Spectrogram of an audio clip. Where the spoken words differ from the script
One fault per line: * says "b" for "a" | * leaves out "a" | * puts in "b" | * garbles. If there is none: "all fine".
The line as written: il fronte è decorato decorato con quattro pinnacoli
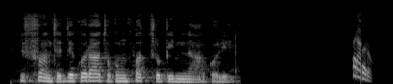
* leaves out "decorato"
